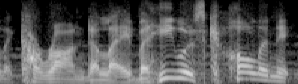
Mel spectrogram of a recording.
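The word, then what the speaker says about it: Carondelet: truck it was so funny so it's not pronounced Karen Del it it's pronounced kand that's that's how that's how the Cajun like uh that's how they pronounce it they call it karand Del but he was calling it Karen delit and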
